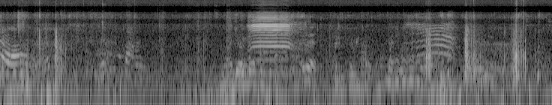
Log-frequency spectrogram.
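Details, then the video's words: Nomads' ewes returning from pasture call their babies to nurse. A long, bright, quavering bleat stands out near the middle, followed later by a shorter one, among fainter bleats and low background rumble. "The sound of mother sheep returning from the pasture to breastfeed her babies"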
